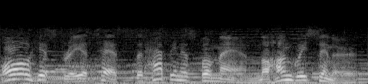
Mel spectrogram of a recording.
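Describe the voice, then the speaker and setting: A man's voice: a little high, huge pitch swings, normal speed. A man narrating a radio sitcom in a scripted, old-time announcer style. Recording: dull old radio broadcast, loud music.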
